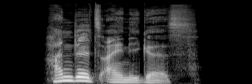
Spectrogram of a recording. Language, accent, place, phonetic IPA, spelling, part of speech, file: German, Germany, Berlin, [ˈhandl̩sˌʔaɪ̯nɪɡəs], handelseiniges, adjective, De-handelseiniges.ogg
- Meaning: strong/mixed nominative/accusative neuter singular of handelseinig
